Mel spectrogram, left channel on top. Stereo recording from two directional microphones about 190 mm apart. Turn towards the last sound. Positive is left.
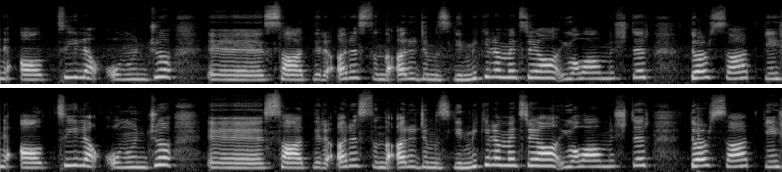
turn(degrees=-20)  # may be behind; listen again after turning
